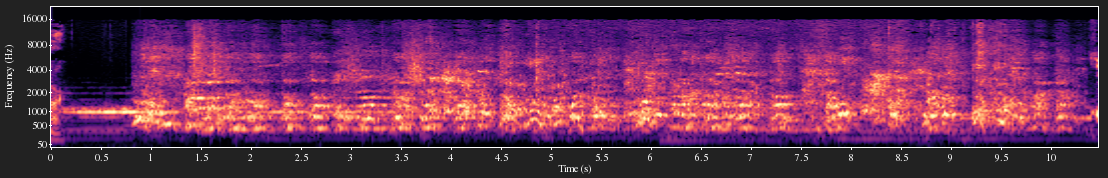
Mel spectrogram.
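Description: Many dogs in a puppy mill kennel barking at once in a dense, overlapping chorus that starts about a second in, over background music with low held notes.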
